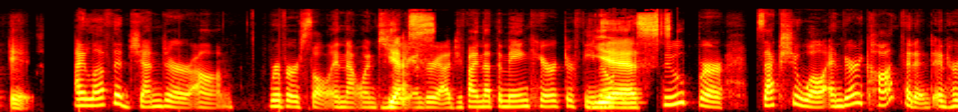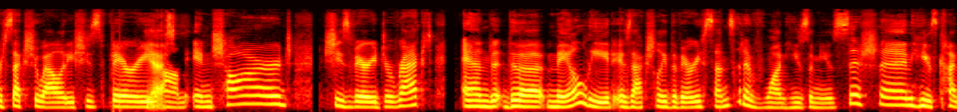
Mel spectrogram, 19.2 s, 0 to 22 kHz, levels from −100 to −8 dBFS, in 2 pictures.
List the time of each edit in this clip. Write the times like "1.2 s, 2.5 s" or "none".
none

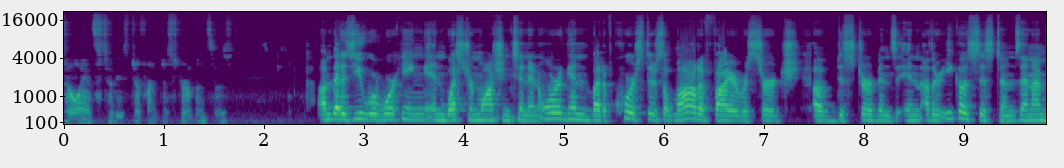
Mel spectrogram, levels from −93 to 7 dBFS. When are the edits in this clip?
2.4 s, 7.5 s

